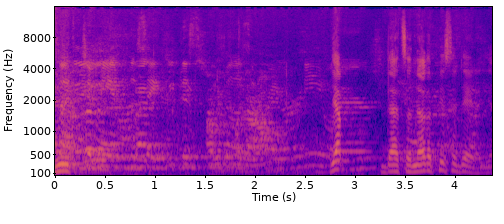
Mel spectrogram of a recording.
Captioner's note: people chattering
